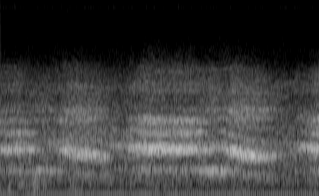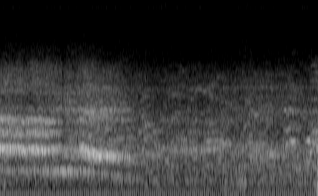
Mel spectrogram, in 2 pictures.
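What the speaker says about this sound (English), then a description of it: "Big cheers from this Saints crowd." St Helens rugby league crowd at a club match against Australia, cheering and roaring in loud swelling waves that rise and fall across the clip, with a dense babble of voices filling the stand.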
